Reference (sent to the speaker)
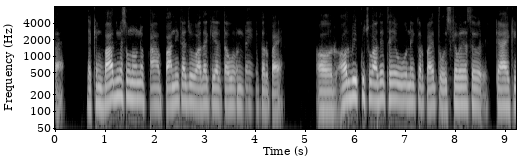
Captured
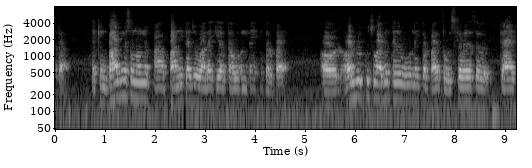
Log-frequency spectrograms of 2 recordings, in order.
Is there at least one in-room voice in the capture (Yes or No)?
No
